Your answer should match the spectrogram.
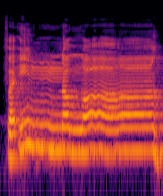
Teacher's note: نون پر تشدید ہے تو نون کے اندر غنہ کر کے پڑھیں گے، اور اللہ کے لام کو منہ بھر کے پڑھیں گے، اس لیے کہ اللہ کے لام سے پہلے یہاں پر بھی زبر ہے۔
